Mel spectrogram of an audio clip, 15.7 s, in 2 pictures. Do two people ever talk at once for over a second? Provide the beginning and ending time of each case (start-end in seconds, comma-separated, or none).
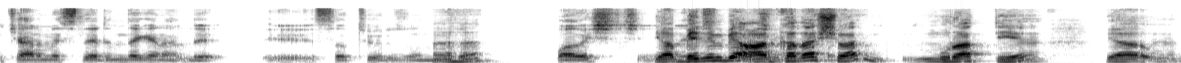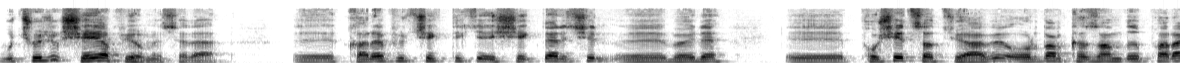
4.3-5.8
